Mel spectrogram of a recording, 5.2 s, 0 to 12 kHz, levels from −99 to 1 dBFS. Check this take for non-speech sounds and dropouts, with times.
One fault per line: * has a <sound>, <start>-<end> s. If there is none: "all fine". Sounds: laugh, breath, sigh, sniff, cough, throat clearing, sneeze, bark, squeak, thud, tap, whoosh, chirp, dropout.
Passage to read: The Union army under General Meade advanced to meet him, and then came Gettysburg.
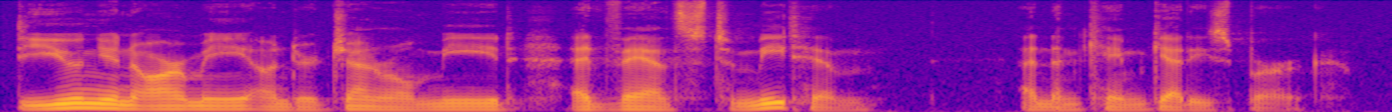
all fine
